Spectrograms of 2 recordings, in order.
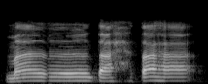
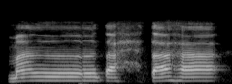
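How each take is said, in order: Both takes have the same delivery.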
